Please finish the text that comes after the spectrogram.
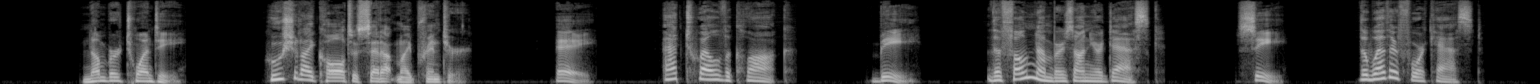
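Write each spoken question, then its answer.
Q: Who should I call to set up my printer?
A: B: The phone number's on your desk.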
